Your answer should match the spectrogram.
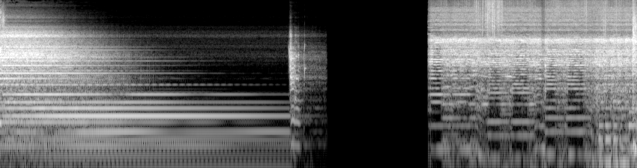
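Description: Skate-punk song ending on a final distorted electric-guitar chord that rings and slowly fades, cut off by a short noise about six seconds in. After two seconds of silence the next punk-rock song starts at full volume with distorted guitars and a full band.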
